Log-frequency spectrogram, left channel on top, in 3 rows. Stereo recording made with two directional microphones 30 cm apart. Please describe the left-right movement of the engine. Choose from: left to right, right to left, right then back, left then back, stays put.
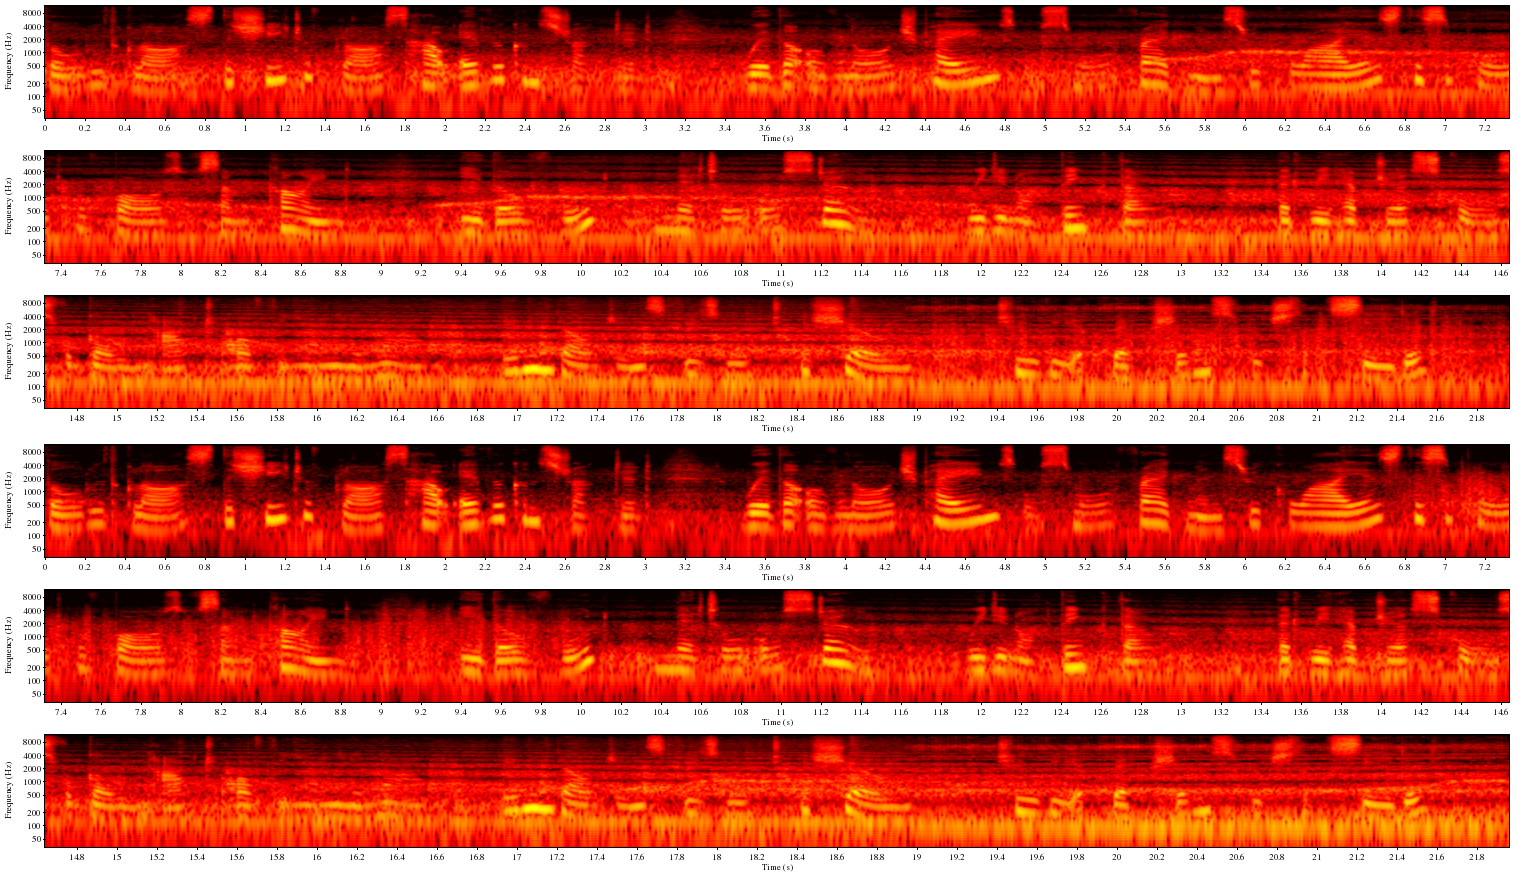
left to right.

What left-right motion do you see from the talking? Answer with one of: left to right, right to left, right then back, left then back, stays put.
stays put.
